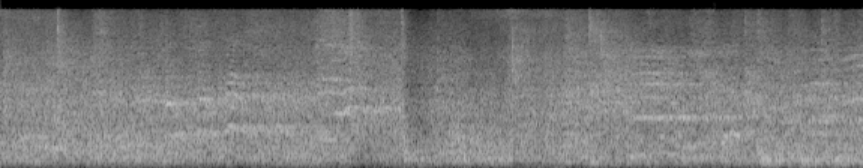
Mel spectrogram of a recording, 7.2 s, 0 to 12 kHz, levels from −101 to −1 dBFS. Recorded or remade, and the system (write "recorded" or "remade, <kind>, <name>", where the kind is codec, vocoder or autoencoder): recorded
